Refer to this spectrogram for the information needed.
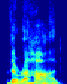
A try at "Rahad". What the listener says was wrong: Too much emphasis on the first syllable.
